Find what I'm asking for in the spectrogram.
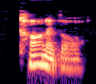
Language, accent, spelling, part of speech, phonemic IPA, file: English, Southern England, carnivore, noun, /ˈkɑː.nɪ.vɔː/, LL-Q1860 (eng)-carnivore.wav
- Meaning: 1. An organism that feeds chiefly on animals; an animal that feeds on meat as the main part of its diet 2. A mammal belonging to the order Carnivora 3. A person who is not a vegetarian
